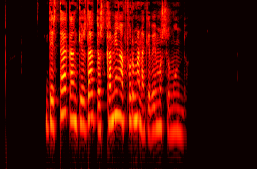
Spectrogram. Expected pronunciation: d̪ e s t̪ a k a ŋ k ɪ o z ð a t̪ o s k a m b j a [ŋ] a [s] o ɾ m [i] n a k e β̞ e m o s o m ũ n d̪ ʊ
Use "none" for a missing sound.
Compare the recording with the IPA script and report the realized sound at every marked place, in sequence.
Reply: ŋ, f, a

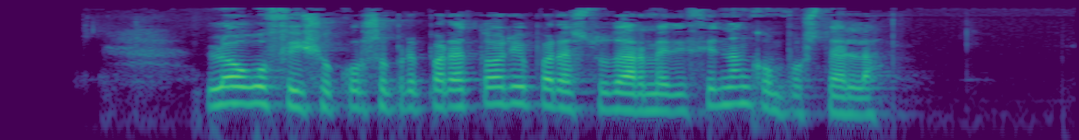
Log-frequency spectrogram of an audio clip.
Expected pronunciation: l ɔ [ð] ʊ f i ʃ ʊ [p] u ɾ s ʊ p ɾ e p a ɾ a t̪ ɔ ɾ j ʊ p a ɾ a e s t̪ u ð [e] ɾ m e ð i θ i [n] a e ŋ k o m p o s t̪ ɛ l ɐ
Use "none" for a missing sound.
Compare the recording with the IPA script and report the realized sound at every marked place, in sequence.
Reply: ɣ, k, a, n

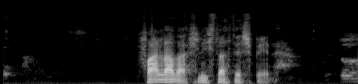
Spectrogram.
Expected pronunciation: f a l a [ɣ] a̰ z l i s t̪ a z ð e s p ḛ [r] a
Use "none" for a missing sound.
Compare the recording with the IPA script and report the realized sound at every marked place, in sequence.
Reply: ð, ɾ

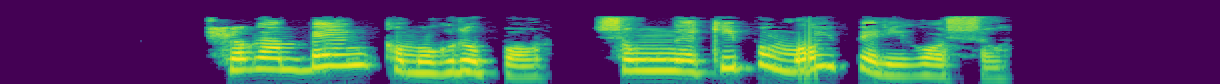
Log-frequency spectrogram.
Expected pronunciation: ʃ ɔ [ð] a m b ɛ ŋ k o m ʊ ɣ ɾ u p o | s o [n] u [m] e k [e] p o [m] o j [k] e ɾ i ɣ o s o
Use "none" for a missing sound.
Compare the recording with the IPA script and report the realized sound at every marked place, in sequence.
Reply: ɣ, ŋ, ŋ, i, m, p

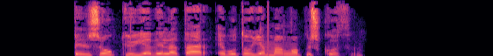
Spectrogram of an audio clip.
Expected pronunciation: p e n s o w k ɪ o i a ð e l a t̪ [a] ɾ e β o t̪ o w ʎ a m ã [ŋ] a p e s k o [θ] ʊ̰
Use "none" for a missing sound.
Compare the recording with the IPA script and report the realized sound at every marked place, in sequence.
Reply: a, ŋ, θ

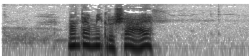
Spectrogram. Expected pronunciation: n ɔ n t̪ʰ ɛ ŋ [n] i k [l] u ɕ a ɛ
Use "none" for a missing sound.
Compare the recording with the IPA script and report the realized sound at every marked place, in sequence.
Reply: m, ɾ

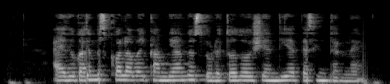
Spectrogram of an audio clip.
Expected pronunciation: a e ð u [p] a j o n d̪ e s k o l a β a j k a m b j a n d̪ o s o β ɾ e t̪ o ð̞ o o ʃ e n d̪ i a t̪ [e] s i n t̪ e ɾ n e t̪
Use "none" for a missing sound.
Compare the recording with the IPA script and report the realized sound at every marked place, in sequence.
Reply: k, e

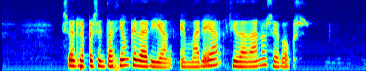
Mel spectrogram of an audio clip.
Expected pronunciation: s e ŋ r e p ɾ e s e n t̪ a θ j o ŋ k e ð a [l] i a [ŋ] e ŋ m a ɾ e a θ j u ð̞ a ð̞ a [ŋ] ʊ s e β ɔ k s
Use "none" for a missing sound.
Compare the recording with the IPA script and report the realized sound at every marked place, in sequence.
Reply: ɾ, ŋ, n

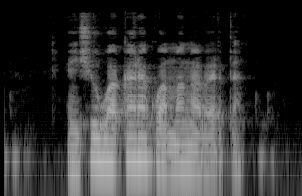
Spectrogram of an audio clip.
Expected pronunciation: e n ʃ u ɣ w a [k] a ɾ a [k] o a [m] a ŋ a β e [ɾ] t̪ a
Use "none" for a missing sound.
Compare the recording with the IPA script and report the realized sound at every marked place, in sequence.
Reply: k, k, m, ɾ

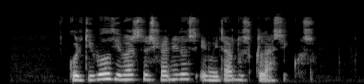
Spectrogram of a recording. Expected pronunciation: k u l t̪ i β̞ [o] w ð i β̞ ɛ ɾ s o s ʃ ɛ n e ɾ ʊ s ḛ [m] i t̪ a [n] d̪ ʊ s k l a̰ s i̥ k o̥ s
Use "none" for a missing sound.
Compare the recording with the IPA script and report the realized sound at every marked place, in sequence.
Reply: o, m, n

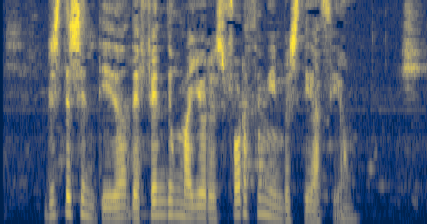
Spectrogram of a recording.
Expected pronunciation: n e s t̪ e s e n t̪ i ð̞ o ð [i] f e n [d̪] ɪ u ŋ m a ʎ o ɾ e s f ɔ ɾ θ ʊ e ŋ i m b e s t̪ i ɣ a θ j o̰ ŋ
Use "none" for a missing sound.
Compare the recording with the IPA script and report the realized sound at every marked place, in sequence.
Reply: e, d̪

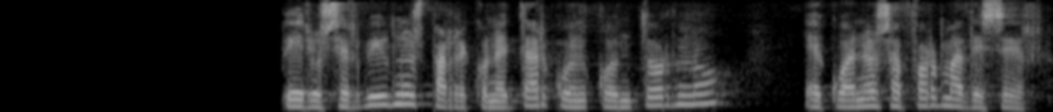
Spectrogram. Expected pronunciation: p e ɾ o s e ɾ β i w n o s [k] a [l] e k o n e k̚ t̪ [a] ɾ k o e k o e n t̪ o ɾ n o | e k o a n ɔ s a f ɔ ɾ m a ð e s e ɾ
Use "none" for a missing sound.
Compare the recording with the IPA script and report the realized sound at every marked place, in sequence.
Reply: p, r, a

